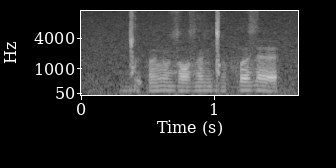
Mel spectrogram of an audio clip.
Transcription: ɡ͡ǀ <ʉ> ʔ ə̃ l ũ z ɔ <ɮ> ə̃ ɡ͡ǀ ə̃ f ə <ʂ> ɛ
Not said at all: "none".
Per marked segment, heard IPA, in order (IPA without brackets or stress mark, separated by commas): ʉ, z, z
